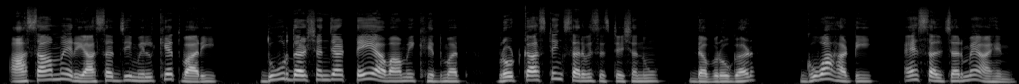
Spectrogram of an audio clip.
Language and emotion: Sindhi, neutral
